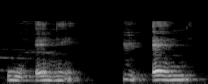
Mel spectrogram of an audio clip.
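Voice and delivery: ordinary talk, nothing marked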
